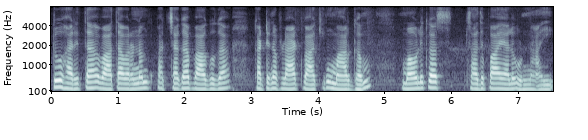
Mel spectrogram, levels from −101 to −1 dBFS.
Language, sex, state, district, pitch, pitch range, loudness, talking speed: Telugu, female, Telangana, Mahabubabad, 180 Hz, 170-195 Hz, -15 LUFS, 95 wpm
